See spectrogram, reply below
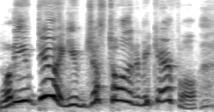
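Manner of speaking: high-pitched, loud, incredulous outburst. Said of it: "And I was like".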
